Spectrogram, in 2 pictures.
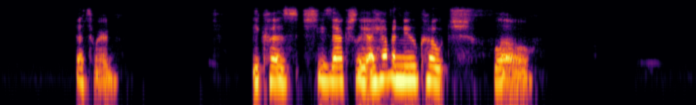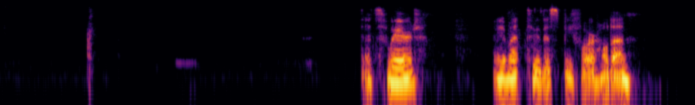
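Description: A woman speaks calmly and closely into a microphone, in short bursts.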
